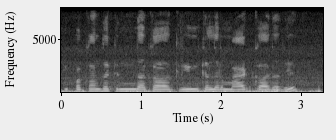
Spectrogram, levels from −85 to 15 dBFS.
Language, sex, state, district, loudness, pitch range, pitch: Telugu, male, Andhra Pradesh, Annamaya, -17 LUFS, 170-180 Hz, 175 Hz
